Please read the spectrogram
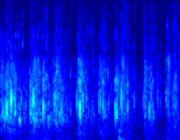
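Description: Faint, scattered clapping from a crowd, thinning out and dying away.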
